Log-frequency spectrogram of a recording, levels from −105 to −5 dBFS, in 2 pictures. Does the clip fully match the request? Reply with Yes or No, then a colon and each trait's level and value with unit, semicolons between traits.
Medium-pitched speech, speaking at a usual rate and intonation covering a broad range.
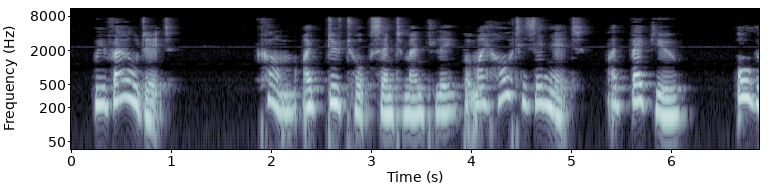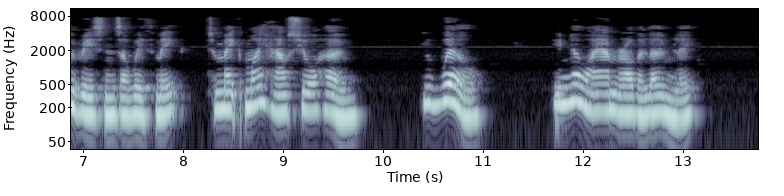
Yes: medium, 175 Hz; average, 160 wpm; wide, 6.8 semitones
